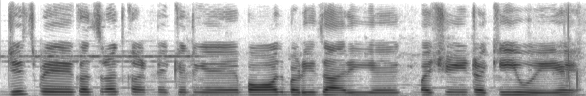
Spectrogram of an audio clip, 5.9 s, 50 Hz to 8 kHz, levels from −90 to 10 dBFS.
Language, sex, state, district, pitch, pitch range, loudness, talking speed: Hindi, female, Madhya Pradesh, Bhopal, 200 Hz, 190-205 Hz, -16 LUFS, 155 wpm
